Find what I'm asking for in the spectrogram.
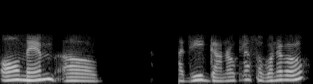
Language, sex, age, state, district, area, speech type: Assamese, male, 18-30, Assam, Charaideo, urban, conversation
